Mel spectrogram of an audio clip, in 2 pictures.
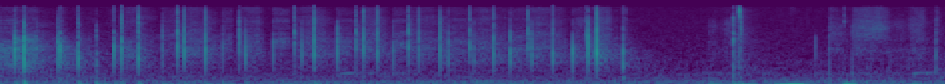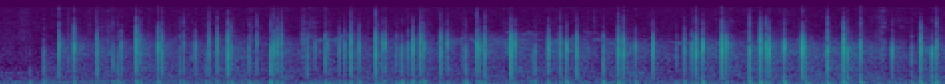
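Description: Long matte black nails tap fast on the front cover of a flat, hand-sized printed cardboard eyeshadow palette. The clicks are dry, crisp and bright, with no ring, and they come in dense bursts. There is a short, quieter pause near the middle before the tapping picks up again.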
